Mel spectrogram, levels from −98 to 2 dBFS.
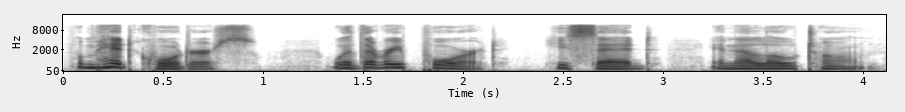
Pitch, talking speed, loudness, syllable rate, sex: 165 Hz, 145 wpm, -21 LUFS, 4.3 syllables/s, female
